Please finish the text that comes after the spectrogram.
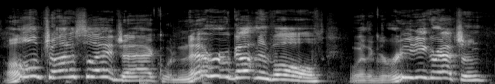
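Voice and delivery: high, jittery nervous comic voice; Don Knotts impression. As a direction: play it twitchy and flustered. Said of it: "play Don Knotts".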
